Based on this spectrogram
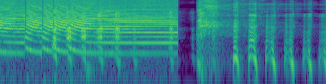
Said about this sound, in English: I can't imagine a more joyous sound than that fucking horn. It makes me so happy.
